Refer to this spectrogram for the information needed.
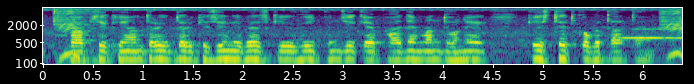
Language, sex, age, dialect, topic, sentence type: Hindi, male, 18-24, Kanauji Braj Bhasha, banking, statement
